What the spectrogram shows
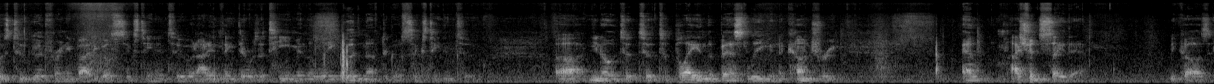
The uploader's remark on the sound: Press Conferences & Post-Game Interviews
